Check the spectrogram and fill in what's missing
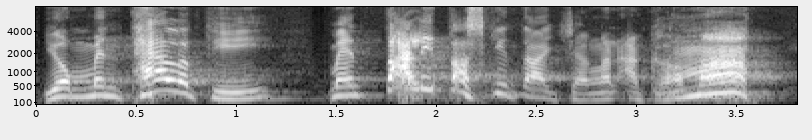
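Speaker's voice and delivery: slow, loud exhortation; emphatic preaching. Real, not acted. Preacher urging a change from religious mentality, loud and emphatic. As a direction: drive it home loudly, stretching words. Preacher hammers first principle home.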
